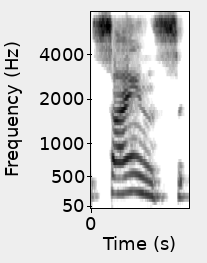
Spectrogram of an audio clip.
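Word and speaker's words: science: ई एन सी ई साइंस यहां पर भी क्या है कि एस के बाद सी आया है और सी का उच्चारण हमने नहीं किया एस को हम स पढ़ रहे हैं और आई को आई पढ़ रहे हैं ऐसे और एन को आधा न पढ़ रहे हैं और सी ई का उच्चारण स कर रहे हैं साइंस साइंस पढ़ रहे हैं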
